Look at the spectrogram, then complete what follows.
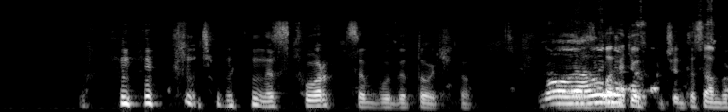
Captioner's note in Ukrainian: сміх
